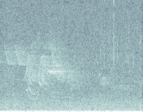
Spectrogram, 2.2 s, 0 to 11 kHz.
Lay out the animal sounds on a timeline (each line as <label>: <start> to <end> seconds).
Chestnut-sided Warbler (Setophaga pensylvanica): 0.0 to 1.1 seconds
Red-eyed Vireo (Vireo olivaceus): 0.0 to 2.2 seconds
